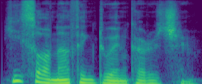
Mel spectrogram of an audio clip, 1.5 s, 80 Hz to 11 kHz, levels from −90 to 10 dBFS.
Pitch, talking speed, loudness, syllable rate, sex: 120 Hz, 235 wpm, -14 LUFS, 7.1 syllables/s, male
